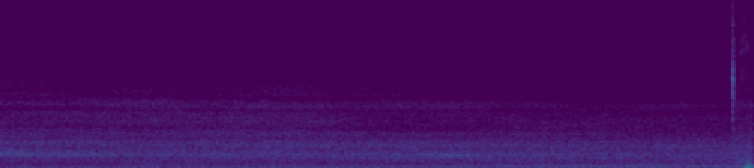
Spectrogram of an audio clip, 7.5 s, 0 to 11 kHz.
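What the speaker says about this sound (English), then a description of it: "we have UPS Flight 5525 coming in from Minneapolis in an Airbus A300" UPS Airbus A300 coming in to land at Louisville airport, a steady distant jet engine roar with broadband rumble, faint and continuous throughout.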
